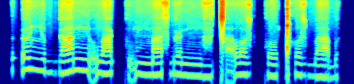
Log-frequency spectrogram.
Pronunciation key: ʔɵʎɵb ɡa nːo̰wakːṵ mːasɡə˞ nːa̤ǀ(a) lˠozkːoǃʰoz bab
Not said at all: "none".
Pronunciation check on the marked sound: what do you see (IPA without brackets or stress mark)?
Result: a̰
